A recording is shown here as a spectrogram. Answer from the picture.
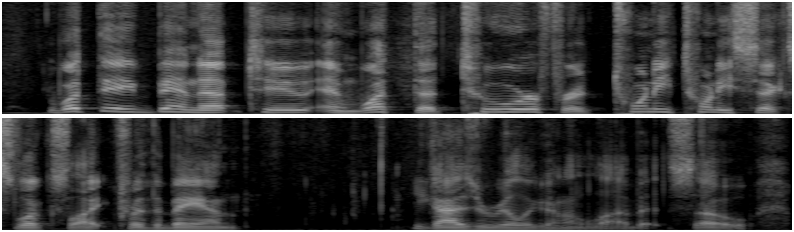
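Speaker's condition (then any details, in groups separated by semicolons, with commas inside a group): No condition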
